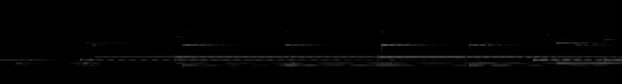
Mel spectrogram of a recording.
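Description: Faint chime tones, struck about once a second and each left ringing, with a quicker run of strikes near the end.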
